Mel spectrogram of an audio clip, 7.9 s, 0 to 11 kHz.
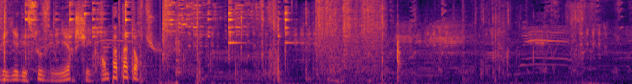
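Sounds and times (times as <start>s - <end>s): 
sheep bleating in wavering cries: 0.0s - 2.0s, 2.6s - 7.8s
speech: 0.0s - 2.6s
noisy squabble of animal grunts and squeals: 0.0s - 7.8s.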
